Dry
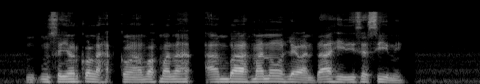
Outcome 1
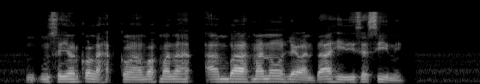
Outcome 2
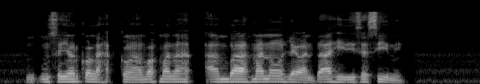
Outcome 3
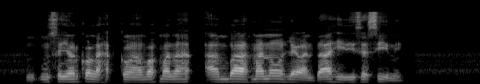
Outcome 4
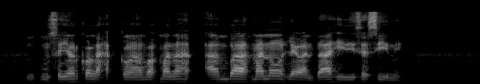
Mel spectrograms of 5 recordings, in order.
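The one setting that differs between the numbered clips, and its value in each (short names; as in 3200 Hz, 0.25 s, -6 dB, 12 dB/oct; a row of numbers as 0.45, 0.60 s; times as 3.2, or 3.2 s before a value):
HPF, cutoff: 180, 65, 530, 1300 Hz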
